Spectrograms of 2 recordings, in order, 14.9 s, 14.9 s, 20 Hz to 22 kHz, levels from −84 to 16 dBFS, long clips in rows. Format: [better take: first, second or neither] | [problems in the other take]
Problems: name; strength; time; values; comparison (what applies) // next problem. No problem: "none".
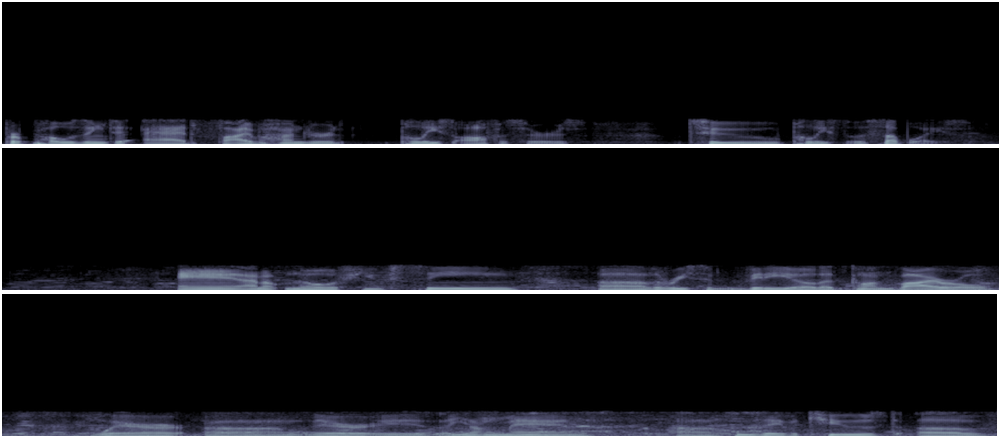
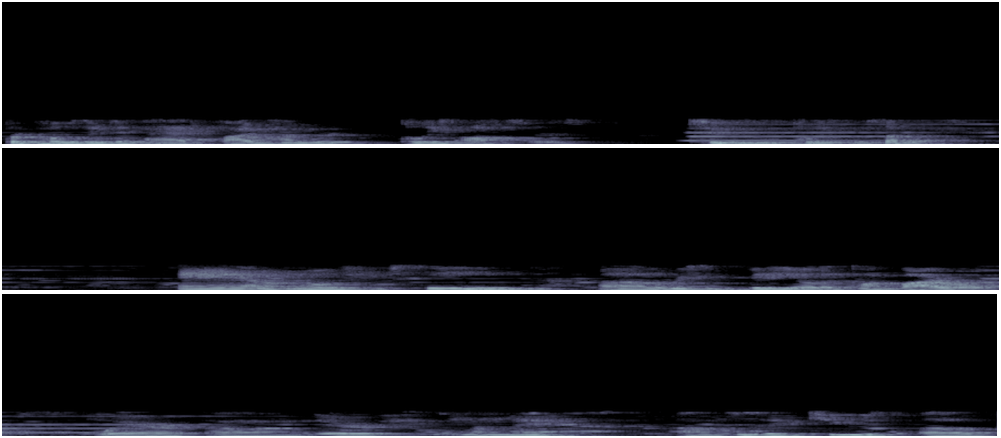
first | noise reduction (classical method WPE with log-MMSE)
